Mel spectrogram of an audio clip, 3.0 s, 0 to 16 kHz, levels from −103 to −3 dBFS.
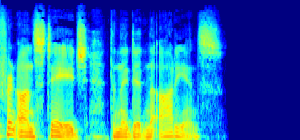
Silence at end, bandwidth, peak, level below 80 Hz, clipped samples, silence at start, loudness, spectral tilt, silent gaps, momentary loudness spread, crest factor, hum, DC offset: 0.8 s; 13 kHz; -16 dBFS; -46 dBFS; under 0.1%; 0 s; -31 LUFS; -4.5 dB/octave; none; 9 LU; 16 dB; none; under 0.1%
